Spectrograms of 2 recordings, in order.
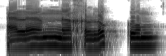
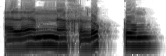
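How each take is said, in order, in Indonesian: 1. Q menyatu dengan bunyi K yang ditasydid. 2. Q menyatu dengan bunyi K yang ditasydid.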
